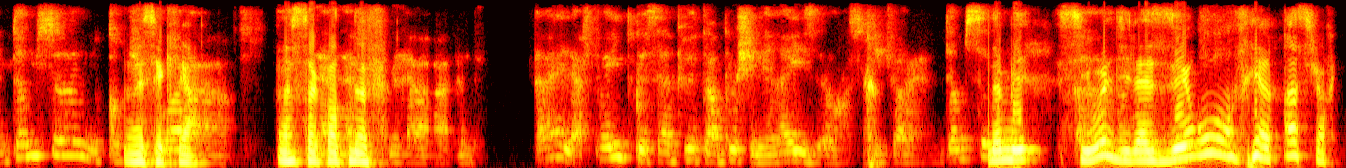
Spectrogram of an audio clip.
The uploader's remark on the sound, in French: Mes plus profondes excuses pour la pauvre qualité sonore de cet épisode.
